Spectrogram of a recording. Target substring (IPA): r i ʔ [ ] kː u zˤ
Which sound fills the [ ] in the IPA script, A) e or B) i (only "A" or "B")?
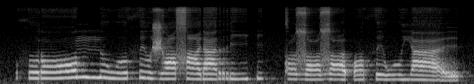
B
